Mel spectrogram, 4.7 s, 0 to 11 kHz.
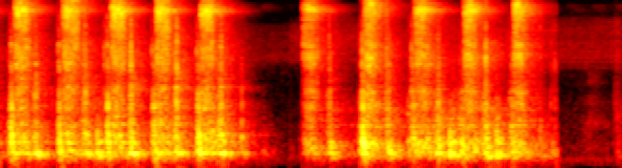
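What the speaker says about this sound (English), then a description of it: "we're going to put 4 screws from the back out of that same bag" Phillips head screws being driven into a Sun Joe pressure washer part, two loud close bursts of rapid ratcheting whirring separated by a short pause, with no voice over it.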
